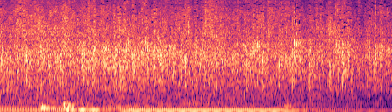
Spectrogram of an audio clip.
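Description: A large crowd in a church claps steadily for a band for several seconds, a dense, continuous wash of applause with no voices standing out.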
